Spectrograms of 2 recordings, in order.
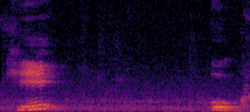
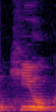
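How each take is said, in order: First: খি, a long pause, then উক; syllable by syllable. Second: Said in the usual way. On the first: Shown as a demonstration. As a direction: sound out "খি উক" as two separate pieces. Teacher breaks up letter name. ("খি উক" থেমে থেমে আলাদা করে)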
